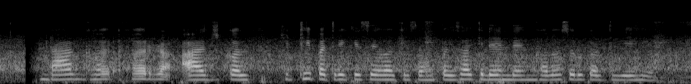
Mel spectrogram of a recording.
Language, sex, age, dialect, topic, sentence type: Chhattisgarhi, female, 18-24, Central, banking, statement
